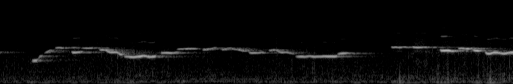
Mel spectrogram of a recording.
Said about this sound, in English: My gosh, I never heard him whistle like that before. Shh, listen.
